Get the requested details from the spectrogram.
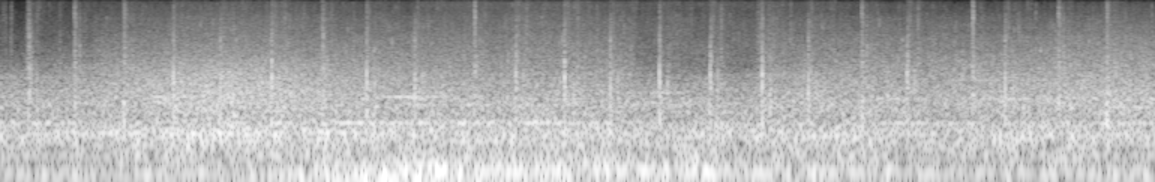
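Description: Footsteps tread steadily over stone and gravel.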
